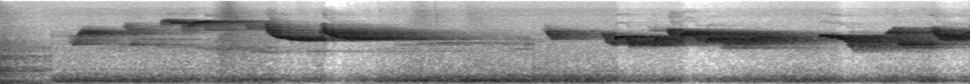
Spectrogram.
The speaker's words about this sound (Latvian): Tā, nu tad mēs, piemēram, varam dzirdēt, kā dzied sarkanrīklīt, ja?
